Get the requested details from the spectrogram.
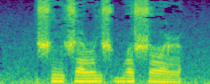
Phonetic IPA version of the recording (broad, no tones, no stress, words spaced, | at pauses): ʃĩʃɛɹiʃ bə ʃəɭ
